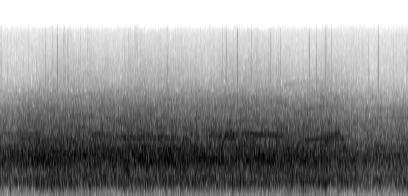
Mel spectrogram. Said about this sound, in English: Well, every once in a while, we back away from this microphone here in our mutual broadcasting booth at Cincinnati to let you hear the crowd noise rather than to try to compete with it and talk over it.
